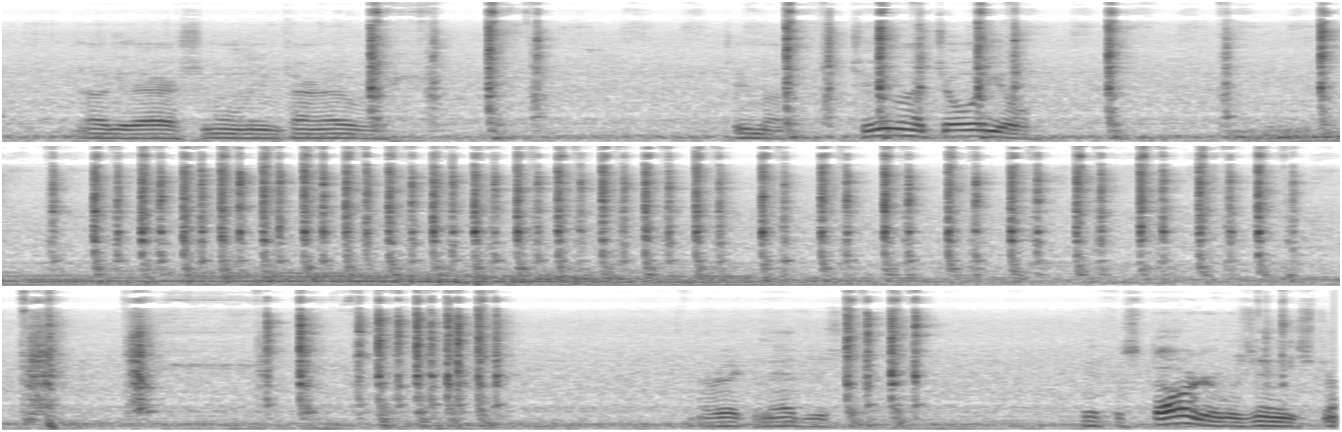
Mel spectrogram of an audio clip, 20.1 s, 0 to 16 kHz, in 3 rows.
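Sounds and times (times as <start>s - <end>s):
electric starter clicking: 1.8s - 2.8s, 3.8s - 16.0s, 17.4s - 18.2s, 19.6s - 20.0s.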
